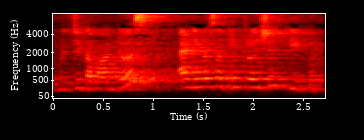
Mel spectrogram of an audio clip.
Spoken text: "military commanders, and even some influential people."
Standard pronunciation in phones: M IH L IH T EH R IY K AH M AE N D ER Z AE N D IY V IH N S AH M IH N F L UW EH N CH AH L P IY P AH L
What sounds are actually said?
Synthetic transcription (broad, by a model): M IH L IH T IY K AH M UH N D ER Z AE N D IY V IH L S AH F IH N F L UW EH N SH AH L P IY P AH L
